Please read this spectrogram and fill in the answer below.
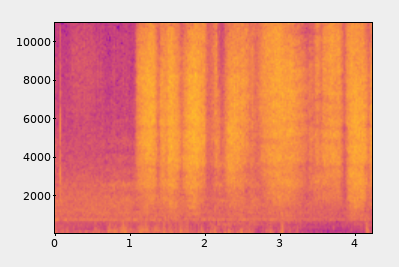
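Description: A gloved hand brushing and wiping snow off a granite headstone, a quick series of rough swishing strokes starting about a second in.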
